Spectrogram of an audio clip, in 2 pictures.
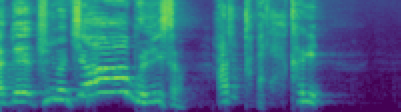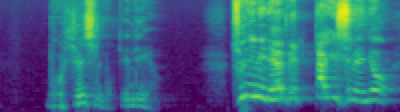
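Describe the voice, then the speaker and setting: Animated high-voiced Korean pastor preaching. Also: male voice. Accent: Gyeongsang Korean. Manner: animated, shifts from loud cries to near-whispers. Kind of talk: sermon. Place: church sanctuary.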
